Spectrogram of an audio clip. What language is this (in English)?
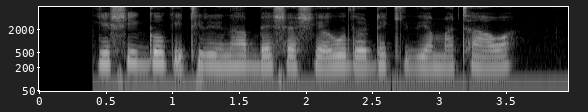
Kikuyu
